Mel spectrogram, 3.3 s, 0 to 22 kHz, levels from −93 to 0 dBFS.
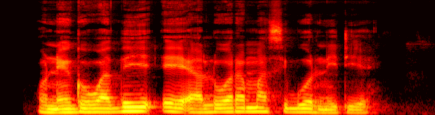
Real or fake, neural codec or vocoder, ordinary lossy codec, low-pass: real; none; none; none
